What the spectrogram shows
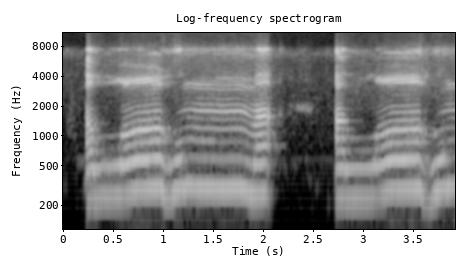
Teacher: حمزہ لام زبر اللام کھڑا زبر لا اللہ. ہا کو میم سے ملائیں گے اور غنہ کریں گے، ہا میم پیش ہم، میم زبر ما ہم.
